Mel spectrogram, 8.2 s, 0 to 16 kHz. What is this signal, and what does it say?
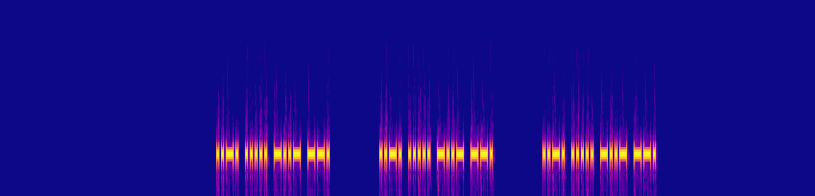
Morse code, heard as a keyed tone, about 50 wpm, 700 Hz. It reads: F5XG F5XG F5XG
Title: DXCC-100 Call Signs - 4 Characters - Repeated 3x - 50wpm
